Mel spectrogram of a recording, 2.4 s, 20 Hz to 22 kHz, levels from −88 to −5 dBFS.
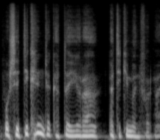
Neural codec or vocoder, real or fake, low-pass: autoencoder, 48 kHz, 32 numbers a frame, DAC-VAE, trained on Japanese speech; fake; 19.8 kHz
